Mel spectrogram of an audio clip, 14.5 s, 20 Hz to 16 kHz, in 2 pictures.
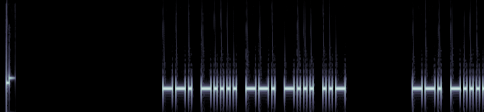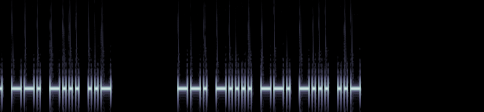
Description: Morse code, heard as a keyed tone, about 25 wpm, 700 Hz. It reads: G6GBU G6GBU G6GBU
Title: DXCC-100 Call Signs - 5 Characters - Repeated 3x - 25wpm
